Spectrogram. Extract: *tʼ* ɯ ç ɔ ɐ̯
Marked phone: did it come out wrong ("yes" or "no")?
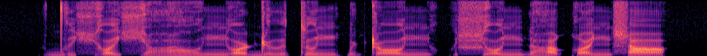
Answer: yes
